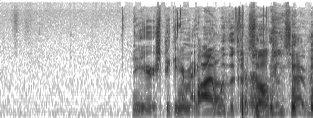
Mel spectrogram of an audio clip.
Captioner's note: laughter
